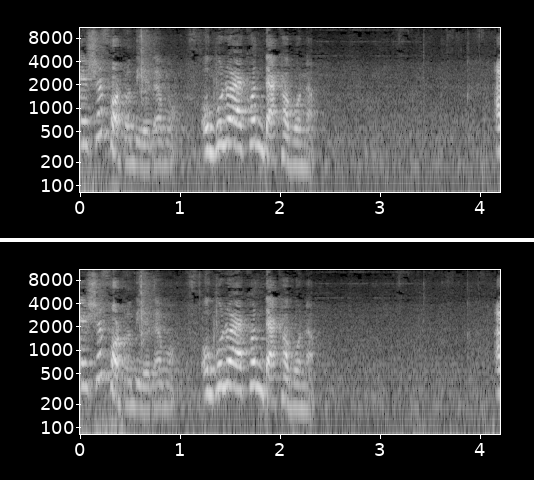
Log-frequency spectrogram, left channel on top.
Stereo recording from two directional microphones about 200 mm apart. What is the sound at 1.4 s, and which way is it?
Speech, 15° left (ahead or behind).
